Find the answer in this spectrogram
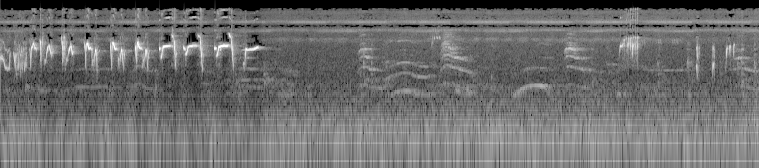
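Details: Canary singing a lure phrase to stimulate other canaries: about four seconds of loud, fast, jerky whistled notes, then quieter scattered chirps and soft slurred whistles over background hum.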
